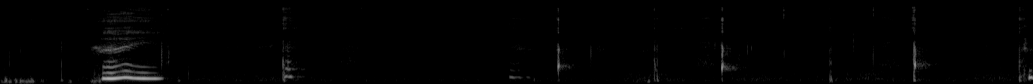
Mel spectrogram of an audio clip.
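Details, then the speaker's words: Baby with hiccups, vocalizing with a string of small, sharp, regularly spaced catches in the breath. "hard to smile when you have the hiccups."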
